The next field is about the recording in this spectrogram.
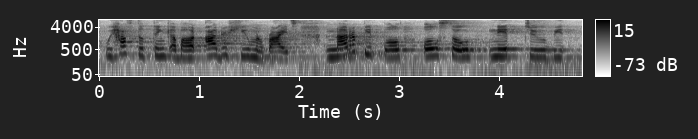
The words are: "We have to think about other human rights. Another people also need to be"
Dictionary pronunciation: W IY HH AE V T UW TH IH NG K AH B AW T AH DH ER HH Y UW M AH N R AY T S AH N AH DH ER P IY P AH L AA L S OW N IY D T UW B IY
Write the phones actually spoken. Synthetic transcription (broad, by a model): W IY HH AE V T UW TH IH NG K AH B AW T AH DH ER HH Y UW M AH N R AY T S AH N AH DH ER P IY P AH L AA L S OW N IY D T UW B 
